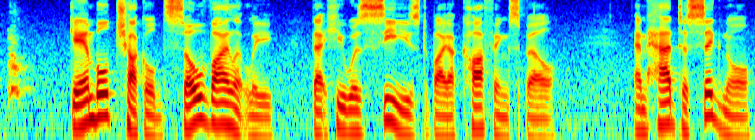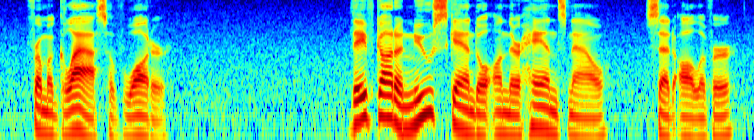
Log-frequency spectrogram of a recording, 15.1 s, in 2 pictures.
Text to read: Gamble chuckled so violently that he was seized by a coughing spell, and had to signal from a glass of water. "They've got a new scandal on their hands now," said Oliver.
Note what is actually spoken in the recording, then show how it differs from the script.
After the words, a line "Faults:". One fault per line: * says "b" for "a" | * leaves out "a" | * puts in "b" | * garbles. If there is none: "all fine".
Gamble chuckled so violently that he was seized by a coughing spell, and had to signal from a glass of water. "They've got a new scandal on their hands now," said Oliver.
Faults:
all fine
